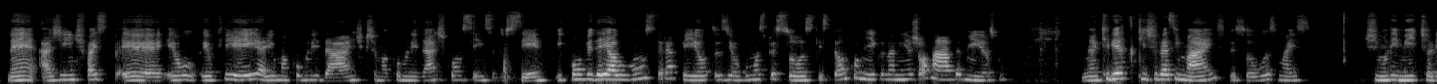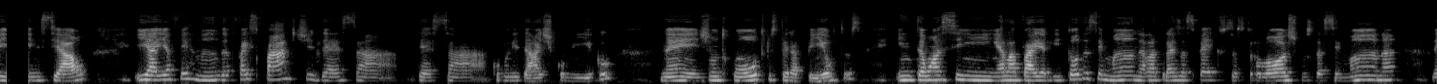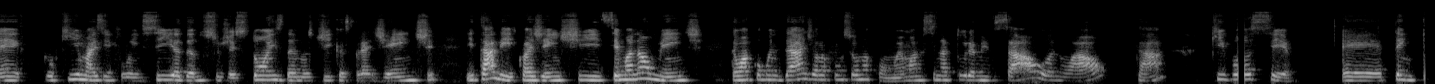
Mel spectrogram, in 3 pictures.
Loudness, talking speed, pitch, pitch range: -27 LUFS, 150 wpm, 195 Hz, 185-220 Hz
